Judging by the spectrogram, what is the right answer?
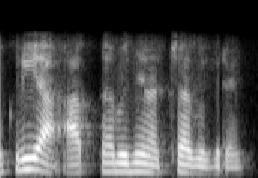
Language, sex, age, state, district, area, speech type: Urdu, male, 60+, Maharashtra, Nashik, urban, conversation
